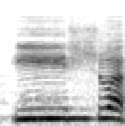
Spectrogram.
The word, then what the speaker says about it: ईश्वर: आधा श आता है ना, ईश्वर हम पूरा सा का उच्चारण करते हैं, है ना, परंतु हमें आधा श है तो हमें जल्दी से बोलना ईश्वर।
